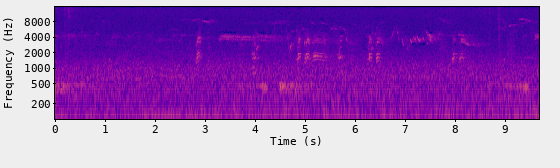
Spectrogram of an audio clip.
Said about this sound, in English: I hear geese. There they go.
